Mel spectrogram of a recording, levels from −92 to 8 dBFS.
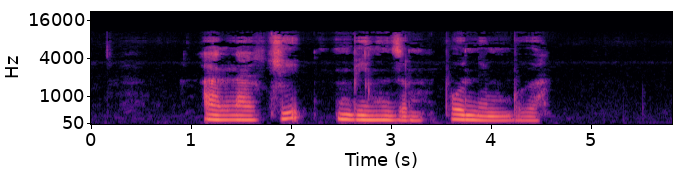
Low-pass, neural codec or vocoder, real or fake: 10.8 kHz; none; real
